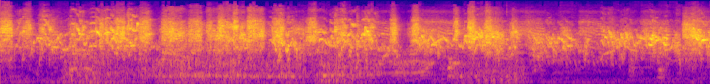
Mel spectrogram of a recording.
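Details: Budgerigars eating corn, a group of Australian parrots chirping; steady overlapping high twittering and chatter with scattered soft clicks.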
